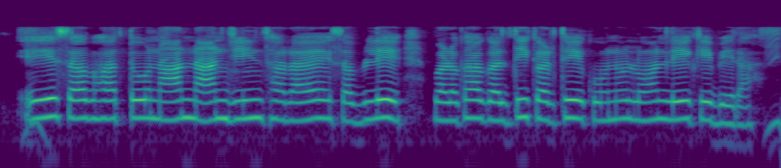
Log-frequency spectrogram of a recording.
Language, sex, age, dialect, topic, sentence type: Chhattisgarhi, female, 18-24, Eastern, banking, statement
